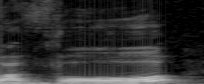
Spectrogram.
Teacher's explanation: o som que é fechado que é o masculino por isso avô tem o acento circunflexo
